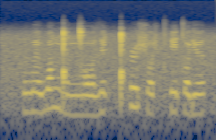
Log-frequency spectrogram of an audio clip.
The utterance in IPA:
β əː˨ w ɒ˥ ŋ͡ǃ ɘ˩ ŋ͡ǀ ɔː˩ z ɘ˦ ǃʰ ə˞˥ ʃ ɔ˩ ʃ tʰ e˦ t ɔ˨ ɾʲ ə˦

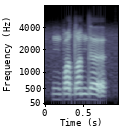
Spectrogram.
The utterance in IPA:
m b u dˤ u n d ɜ

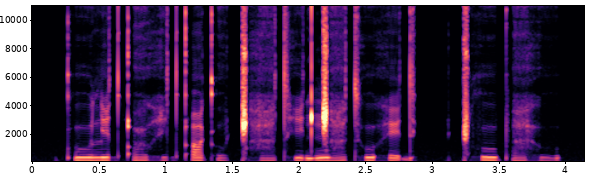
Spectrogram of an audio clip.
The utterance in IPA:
kʼ u l i d qʼ ṳ h i̤ d qʼ a kʼ o̤ ǁʰ a̤ tʰ i d ŋ͡ǁ a̤ tʰ u h e d | ǁʰ u pʼ a̤ h ṳ

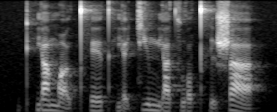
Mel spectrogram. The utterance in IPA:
pʰ j ä˥ m ɑ̰˨˩ ʊ̯ t̪ʰ e˧˥ ɪ̯ t̪ʰ j ɛ̰˨˩ t͡ɕ i˥ m j ä˧˥ t͡s w ɔ˧˥ t̪ʰ ḭ˨˩ ʂ ä˥˩

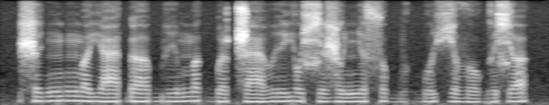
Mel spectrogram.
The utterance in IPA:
ʂ i ŋ͡m ə ŋ͡m ɜ j æ ɗ ɜ b i m ɜ ɡ͡b ə ʈ͡ʂ æ β i j o ɕ i ʐ o ɲ ə s o b ə ɡ͡b o ç ə ð o ɡ ɜ ɕ ɜ

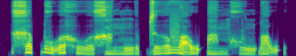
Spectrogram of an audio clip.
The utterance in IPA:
x ɛ˦˥ p̚ ɣ ṵ˧˥ ə̯ h u˧˩ ə̯ x a̤˨˩ n ŋ e˨˩ p̚ z ɨ˨˦ ə̯ v a̰˧˥ w ʔ a̤˨˩ m x u˧˩ n ɓ a̰˧˨ w ʔ

